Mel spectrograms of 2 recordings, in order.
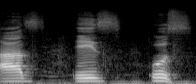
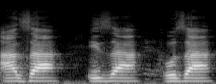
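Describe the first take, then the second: First: Each syllable ends on a bare consonant. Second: Each syllable ends with a short -a vowel. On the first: The reader stops here. "এটাই আরজি সাকিন" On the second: The reader continues without stopping. "জবরে না থামিলে যেমন আছে তেমন করেই পড়তে হয়"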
